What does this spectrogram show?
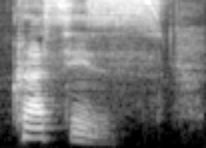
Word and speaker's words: crosses: jamaican crosses are problems and pronunciation for the word crosses in jamaica and we say crisis me fellow per impresses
